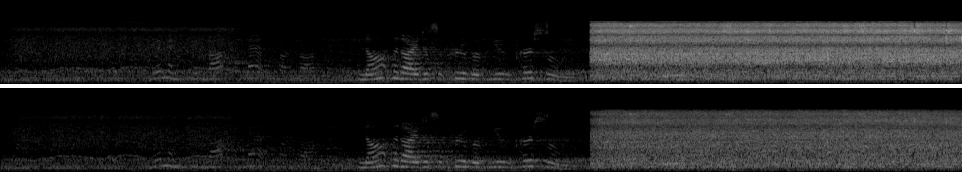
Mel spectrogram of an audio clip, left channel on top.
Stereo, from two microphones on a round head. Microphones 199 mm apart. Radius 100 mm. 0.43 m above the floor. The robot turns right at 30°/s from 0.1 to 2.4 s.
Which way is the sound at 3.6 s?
15° left (ahead or behind).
